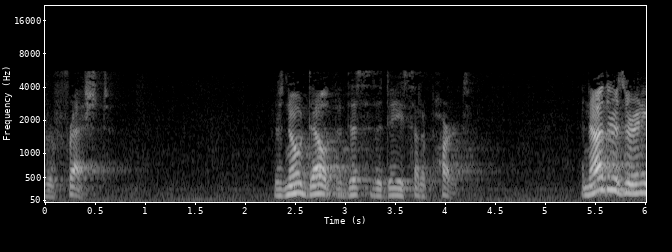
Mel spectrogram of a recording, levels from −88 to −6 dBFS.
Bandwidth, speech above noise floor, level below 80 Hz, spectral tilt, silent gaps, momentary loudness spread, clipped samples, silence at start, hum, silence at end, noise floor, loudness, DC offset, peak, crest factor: 5.8 kHz; 30 dB; -66 dBFS; -4 dB/octave; none; 19 LU; under 0.1%; 0 s; none; 0 s; -63 dBFS; -33 LUFS; under 0.1%; -10 dBFS; 26 dB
